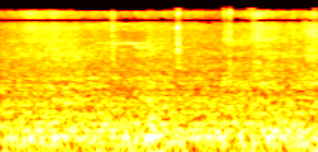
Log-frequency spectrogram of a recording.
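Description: Steady low background rumble, with a soft knock about a second in.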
